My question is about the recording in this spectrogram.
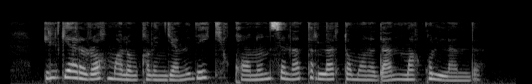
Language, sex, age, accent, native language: Uzbek, female, 18-24, Toshkent viloyati, Uzbek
